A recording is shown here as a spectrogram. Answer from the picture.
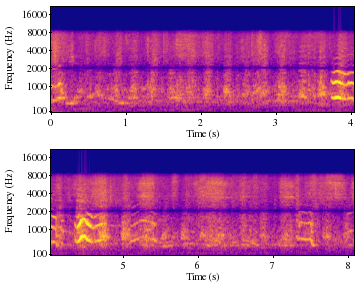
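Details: Six Boerboel puppies, two male and four female, less than one day old, at a kennel. They give thin, squeaky whimpers that rise and fall, overlapping almost continuously, with a few louder squeals in the middle.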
